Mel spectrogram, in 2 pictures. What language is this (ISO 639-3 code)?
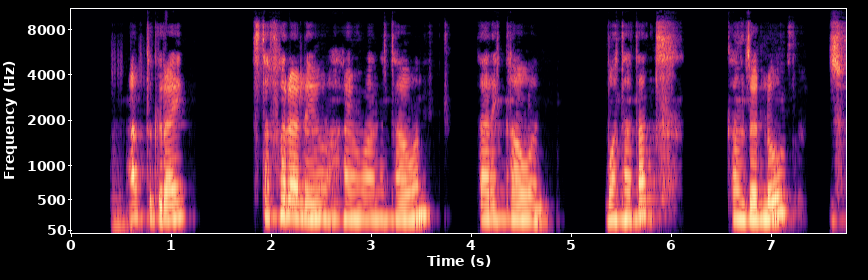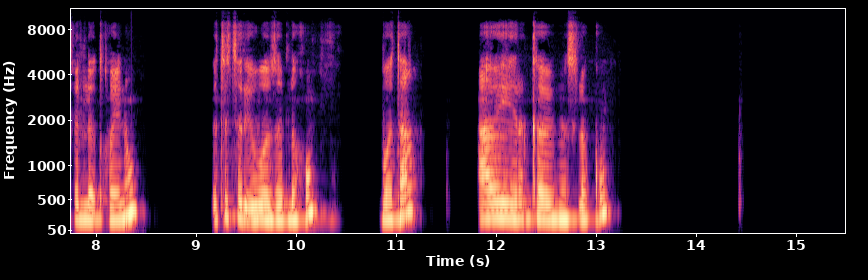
tir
